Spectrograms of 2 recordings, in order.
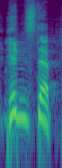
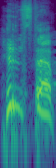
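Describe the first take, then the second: First: Said in the usual way. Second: Laughing. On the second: Acted.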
